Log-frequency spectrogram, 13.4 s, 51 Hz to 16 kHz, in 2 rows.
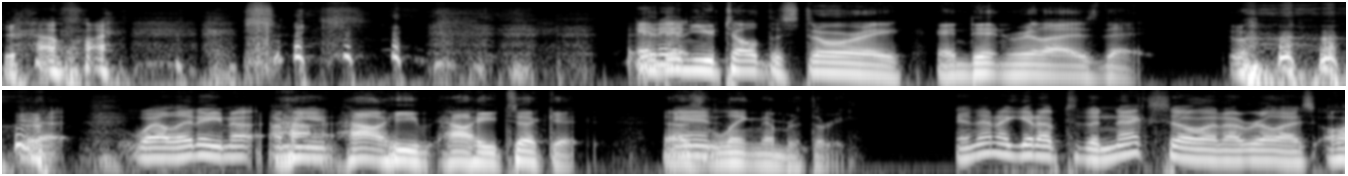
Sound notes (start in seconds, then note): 1.0 chuckling; 6.1 laughs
